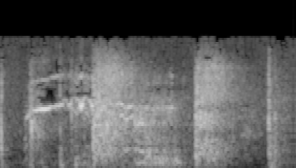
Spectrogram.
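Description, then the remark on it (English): A couple of sharp slaps on a horse's flanks ring out, then the horse lets out a loud whinny amid noisy commotion, followed by a few more thumping hits. “Ma, Cherokee, slap his horse's flanks, quick!”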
